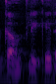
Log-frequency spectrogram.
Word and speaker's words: complicate: Now, how many syllables are there in complicate? I have underlined it. Complicate. So the last syllable, ultimate syllable is cate. The penultimate syllable is ply, and anti-penultimate is come. So the stress is on come. Okay.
